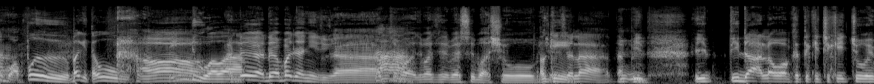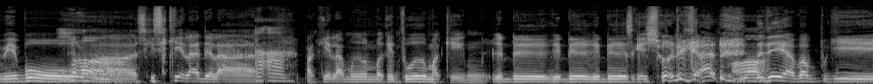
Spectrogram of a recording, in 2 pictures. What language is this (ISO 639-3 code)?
msa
